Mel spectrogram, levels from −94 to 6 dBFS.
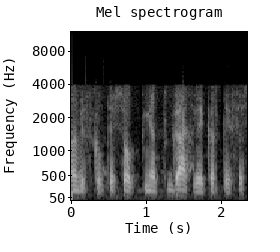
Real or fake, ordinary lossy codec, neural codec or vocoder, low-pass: real; AAC, 64 kbps; none; 7.2 kHz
